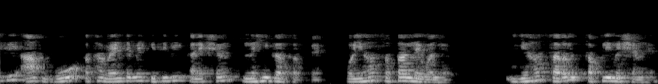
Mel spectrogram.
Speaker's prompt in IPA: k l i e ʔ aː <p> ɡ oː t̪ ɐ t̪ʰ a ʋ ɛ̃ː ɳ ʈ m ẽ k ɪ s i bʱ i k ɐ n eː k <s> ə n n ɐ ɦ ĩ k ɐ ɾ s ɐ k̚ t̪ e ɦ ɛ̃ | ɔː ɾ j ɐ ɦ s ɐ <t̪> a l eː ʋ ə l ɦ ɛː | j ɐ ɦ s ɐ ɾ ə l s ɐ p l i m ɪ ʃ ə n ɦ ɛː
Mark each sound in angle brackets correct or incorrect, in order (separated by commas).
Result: correct, incorrect, correct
